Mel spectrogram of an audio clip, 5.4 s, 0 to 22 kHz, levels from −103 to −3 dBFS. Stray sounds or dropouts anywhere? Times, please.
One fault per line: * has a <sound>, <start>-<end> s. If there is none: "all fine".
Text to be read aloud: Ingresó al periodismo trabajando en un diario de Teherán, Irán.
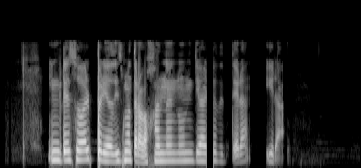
* has a dropout, 3.1-3.2 s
